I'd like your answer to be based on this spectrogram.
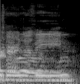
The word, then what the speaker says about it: Cara Delevingne: Cara Delevingne.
